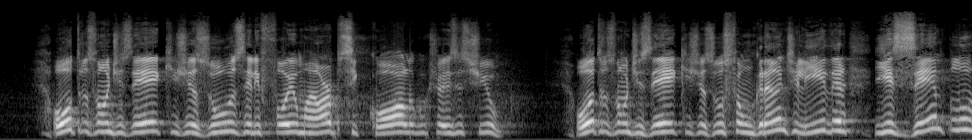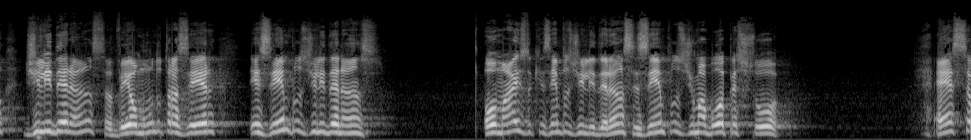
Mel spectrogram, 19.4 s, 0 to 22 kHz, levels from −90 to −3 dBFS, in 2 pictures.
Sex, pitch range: male, 200-245 Hz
